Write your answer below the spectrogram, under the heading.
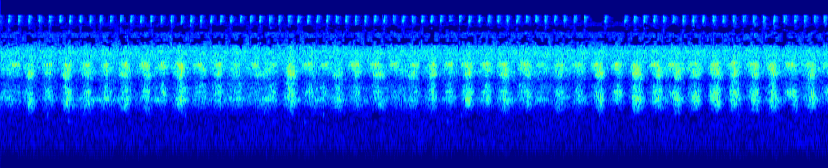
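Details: Many cicadas calling in summer: a bright, rasping, high-pitched drone with rhythmic swells about two or three times a second, some pulses louder than others, and no other background sounds.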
